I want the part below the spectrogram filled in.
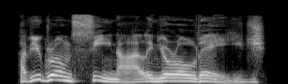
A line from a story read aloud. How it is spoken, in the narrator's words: Ulfgar sneered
